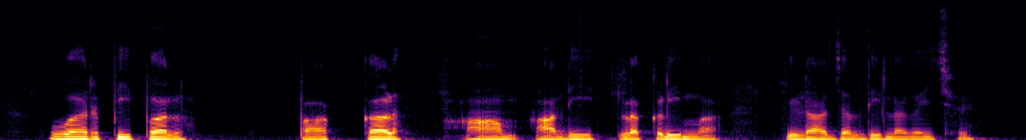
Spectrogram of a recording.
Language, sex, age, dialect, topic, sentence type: Maithili, male, 31-35, Angika, agriculture, statement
